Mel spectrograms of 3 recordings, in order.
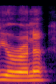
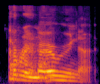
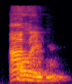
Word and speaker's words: Eruna: you have when of Ura I always pronounce that wrong is Aruna ARA Aruna okay so you got book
